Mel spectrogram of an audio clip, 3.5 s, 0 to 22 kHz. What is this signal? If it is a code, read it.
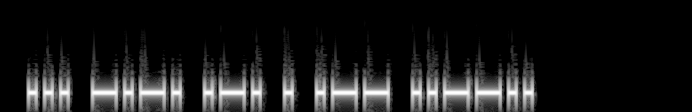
Morse code, heard as a keyed tone, about 30 wpm, 700 Hz. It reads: SCREW?
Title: Sentences from Top 1600 Words 30wpm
